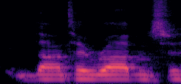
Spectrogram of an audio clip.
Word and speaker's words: Dunta Robinson: Dante in a spot Dante Robinson is how it's pronounced you're paying a guy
